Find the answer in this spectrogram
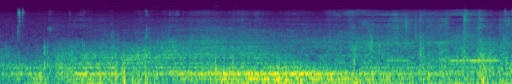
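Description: Quiet room tone: a low steady hum with faint rustling and a few light clicks, swelling slightly in the middle.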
